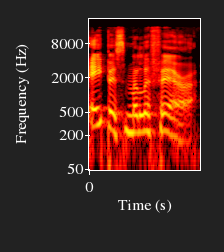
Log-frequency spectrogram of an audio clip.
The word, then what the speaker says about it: Apis mellifera: The Busy Life of the Apis mellifera.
